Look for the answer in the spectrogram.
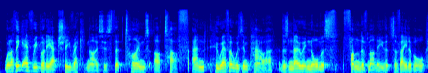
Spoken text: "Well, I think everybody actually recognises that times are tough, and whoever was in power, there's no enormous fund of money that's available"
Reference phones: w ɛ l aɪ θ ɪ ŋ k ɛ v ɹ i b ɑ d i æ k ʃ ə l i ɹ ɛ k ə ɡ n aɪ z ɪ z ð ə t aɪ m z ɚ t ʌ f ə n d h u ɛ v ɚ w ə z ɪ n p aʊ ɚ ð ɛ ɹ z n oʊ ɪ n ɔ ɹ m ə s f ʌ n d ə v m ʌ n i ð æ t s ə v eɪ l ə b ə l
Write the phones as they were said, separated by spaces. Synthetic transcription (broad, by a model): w ɛ l aɪ θ ɪ ŋ k ɛ v ɹ i b ɑ d i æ k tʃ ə l i ɹ ɛ k ə ɡ n aɪ z ɪ z ð ə t aɪ m z ɚ t ʌ f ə n h u ɛ v ɚ w ə z ɪ n p aʊ ɚ ð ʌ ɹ z n oʊ ɪ n ɔ ɹ m ə s f ʌ n d ə v m ʌ n i ð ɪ t s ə v eɪ l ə b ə l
